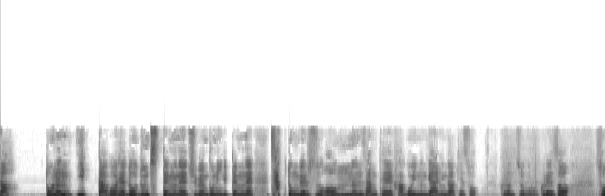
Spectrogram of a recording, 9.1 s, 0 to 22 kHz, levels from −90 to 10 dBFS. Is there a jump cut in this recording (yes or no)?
no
